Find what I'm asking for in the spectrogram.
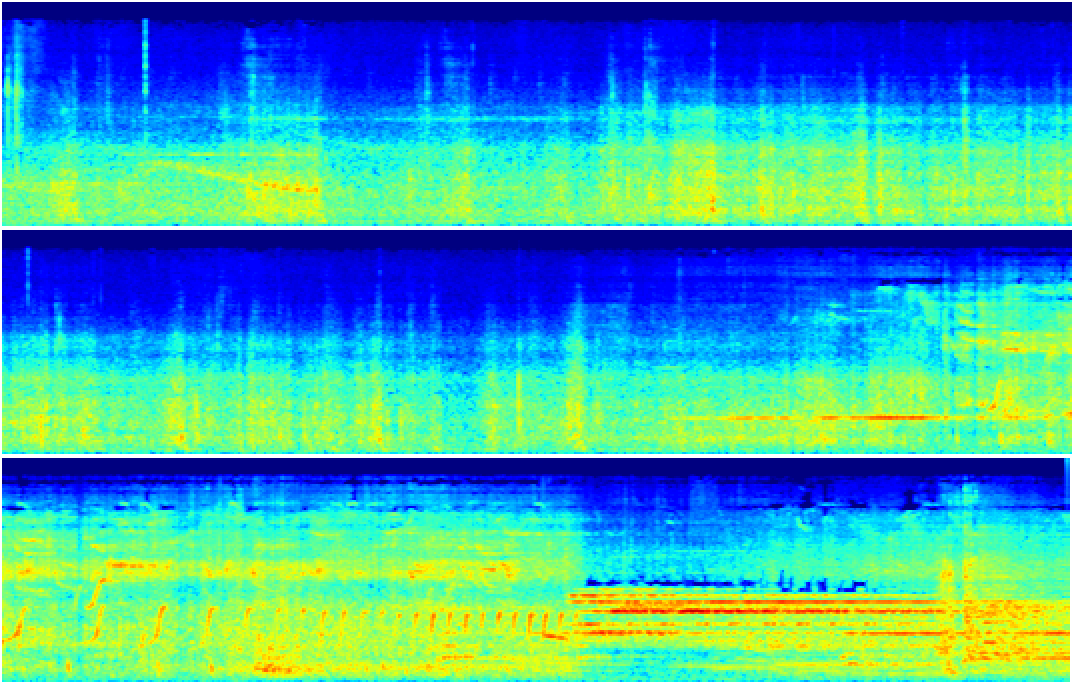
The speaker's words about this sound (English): while I'm packing it right now, you guys can listen to some Los Angeles traffic and ambience, because I'm on a hilltop at the moment. Here, you can listen to this in the background.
